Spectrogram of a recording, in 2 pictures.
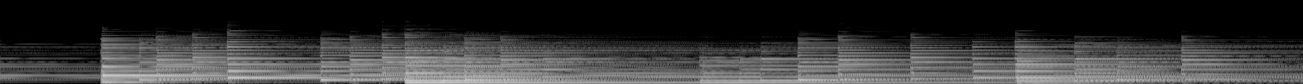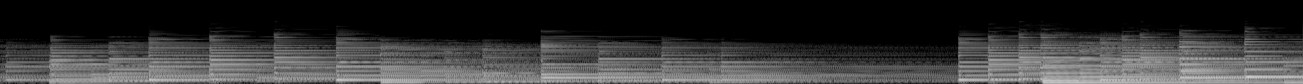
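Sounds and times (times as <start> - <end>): slow sad piano music: 0.0 - 26.0.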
